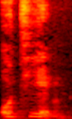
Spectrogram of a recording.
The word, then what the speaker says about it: otieng: story but the word for a spider is otieng or tieng how do we spell it o t i e n g o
